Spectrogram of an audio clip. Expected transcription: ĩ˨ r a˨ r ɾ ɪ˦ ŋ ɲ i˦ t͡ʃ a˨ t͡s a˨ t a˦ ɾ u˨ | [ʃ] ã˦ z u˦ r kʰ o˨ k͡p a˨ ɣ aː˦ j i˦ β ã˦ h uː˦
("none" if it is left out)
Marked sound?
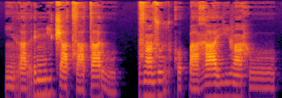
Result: z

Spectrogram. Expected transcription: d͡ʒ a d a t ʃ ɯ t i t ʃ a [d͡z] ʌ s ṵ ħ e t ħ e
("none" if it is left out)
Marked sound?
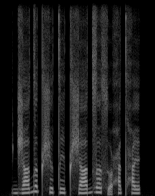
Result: d͡z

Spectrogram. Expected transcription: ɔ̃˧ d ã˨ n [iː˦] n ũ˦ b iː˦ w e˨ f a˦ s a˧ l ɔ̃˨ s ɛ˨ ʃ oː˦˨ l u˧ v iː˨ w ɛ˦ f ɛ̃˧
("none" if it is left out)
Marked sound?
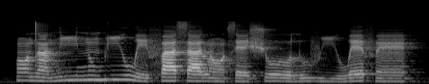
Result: iː˦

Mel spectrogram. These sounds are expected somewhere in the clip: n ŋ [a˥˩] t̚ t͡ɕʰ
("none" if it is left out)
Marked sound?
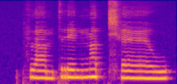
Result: a˥˩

